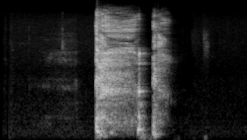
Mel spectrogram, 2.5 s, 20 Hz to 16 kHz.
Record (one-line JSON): {"cough_length": "2.5 s", "cough_amplitude": 29523, "cough_signal_mean_std_ratio": 0.36, "survey_phase": "beta (2021-08-13 to 2022-03-07)", "age": "45-64", "gender": "Female", "wearing_mask": "No", "symptom_new_continuous_cough": true, "symptom_sore_throat": true, "symptom_diarrhoea": true, "symptom_headache": true, "symptom_loss_of_taste": true, "smoker_status": "Never smoked", "respiratory_condition_asthma": false, "respiratory_condition_other": false, "recruitment_source": "Test and Trace", "submission_delay": "1 day", "covid_test_result": "Positive", "covid_test_method": "LFT"}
